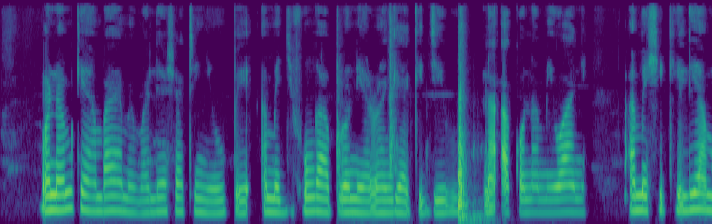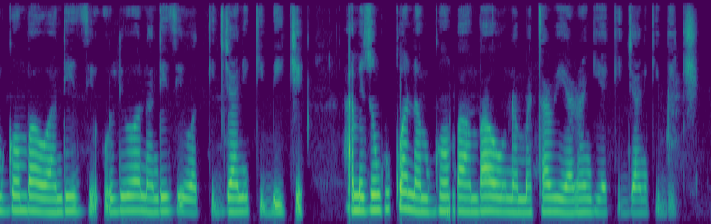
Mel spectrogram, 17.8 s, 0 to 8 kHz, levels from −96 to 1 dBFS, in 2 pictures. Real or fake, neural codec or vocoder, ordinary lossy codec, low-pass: real; none; MP3, 48 kbps; 7.2 kHz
